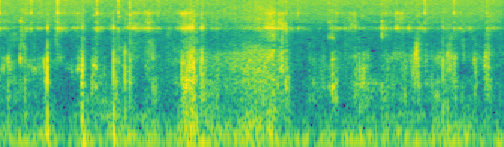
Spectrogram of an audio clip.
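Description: Near silence with faint chewing of a mouthful of meatball and rice: a few soft mouth clicks scattered through it.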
